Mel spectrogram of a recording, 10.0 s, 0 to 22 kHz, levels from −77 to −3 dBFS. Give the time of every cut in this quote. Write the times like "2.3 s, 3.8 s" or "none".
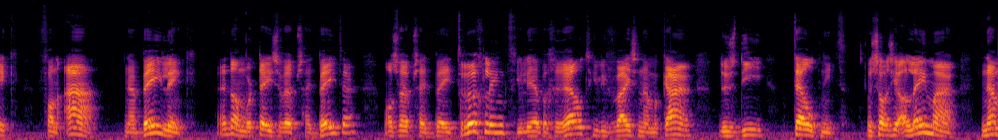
5.2 s, 8.6 s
